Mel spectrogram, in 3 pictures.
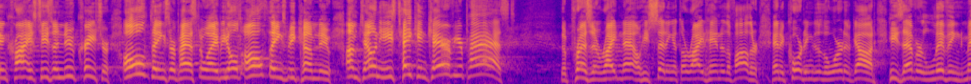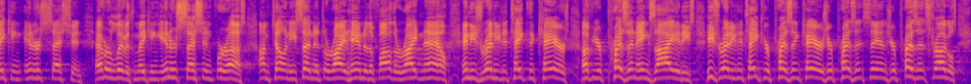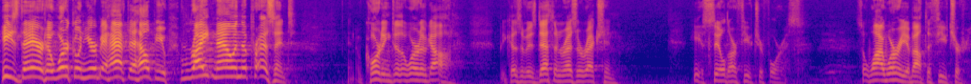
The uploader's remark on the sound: Message from Sunday morning service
